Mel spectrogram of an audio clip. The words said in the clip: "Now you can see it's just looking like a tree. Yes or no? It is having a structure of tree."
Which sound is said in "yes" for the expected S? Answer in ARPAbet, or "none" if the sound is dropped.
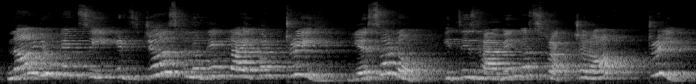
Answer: S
